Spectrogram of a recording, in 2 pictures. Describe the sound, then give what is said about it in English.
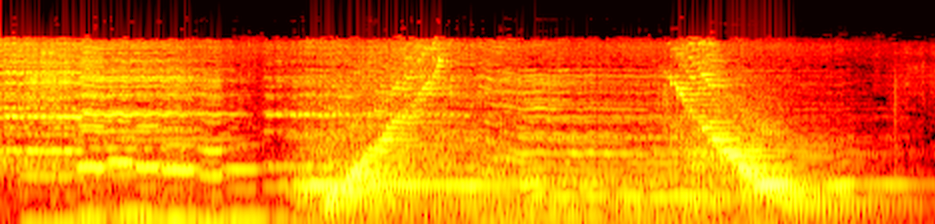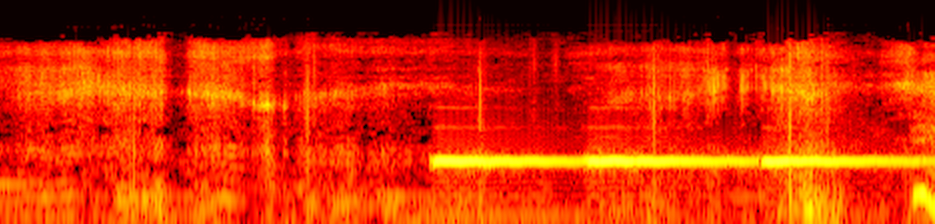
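Loud, exaggerated snoring from a sleeping man, with long wheezing breaths that sweep up and down in pitch, followed by a steady whistling drone. No one speaks. “Gee whiz, Barney can sure snore.”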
